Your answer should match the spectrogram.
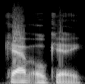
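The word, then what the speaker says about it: CAVOK: KVU, pronounced CAV OK, it means ceiling, and visibility OK.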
